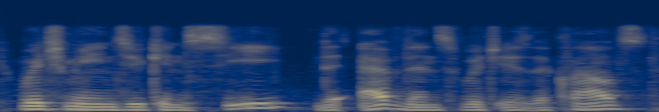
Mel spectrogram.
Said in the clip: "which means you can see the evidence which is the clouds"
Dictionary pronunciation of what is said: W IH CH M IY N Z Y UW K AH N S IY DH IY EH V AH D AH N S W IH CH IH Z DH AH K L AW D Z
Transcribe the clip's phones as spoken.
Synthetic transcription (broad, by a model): W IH CH M IY N Z Y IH K AH N S IY DH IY EH V AH D AH N S W IH CH IH Z DH AH K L AW D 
